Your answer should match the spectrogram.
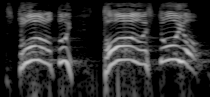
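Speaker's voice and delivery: high, drawn-out holler; exasperated high-pitched shout; mock indignant shout. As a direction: belt it out high and loud, stretching the words.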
